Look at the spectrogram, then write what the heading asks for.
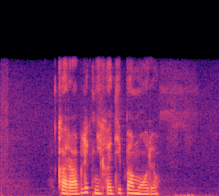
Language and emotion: Russian, neutral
